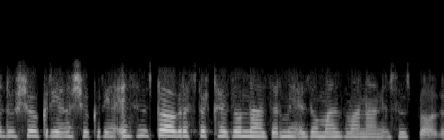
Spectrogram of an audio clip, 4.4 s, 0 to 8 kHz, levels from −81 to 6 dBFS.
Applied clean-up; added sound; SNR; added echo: none; none; none; none.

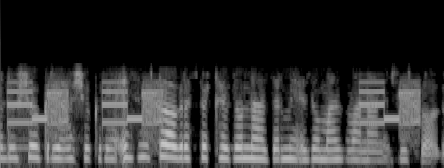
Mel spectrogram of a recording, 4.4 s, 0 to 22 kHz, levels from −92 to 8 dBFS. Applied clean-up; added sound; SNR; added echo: classical method spectral subtraction.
